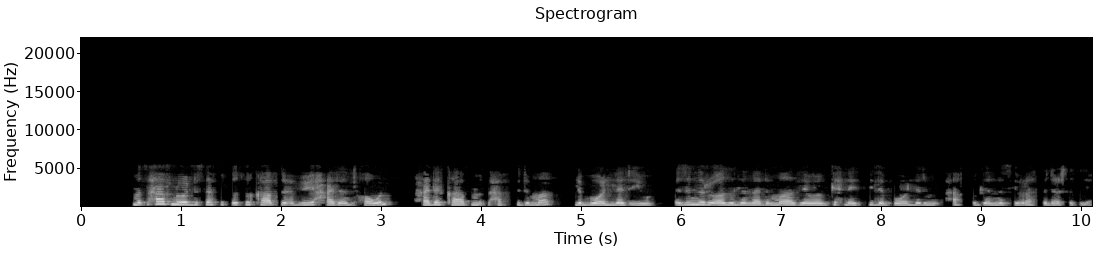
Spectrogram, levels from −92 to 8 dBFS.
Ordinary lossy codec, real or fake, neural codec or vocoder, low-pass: AAC, 24 kbps; real; none; 5.4 kHz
